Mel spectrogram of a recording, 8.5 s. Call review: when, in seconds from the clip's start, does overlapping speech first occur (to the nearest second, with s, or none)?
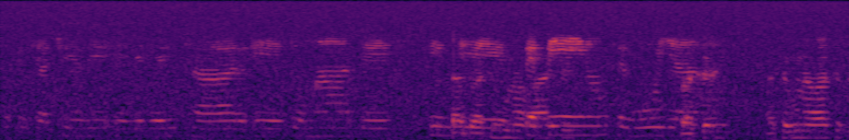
4 s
